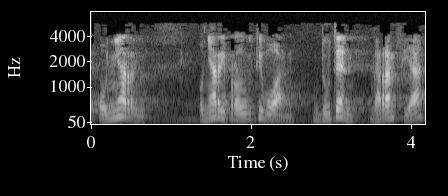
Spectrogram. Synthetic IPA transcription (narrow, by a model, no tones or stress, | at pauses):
oɲari | o̞ɲaripɾo̞ðukt̪iβ̞oan | d̪ut̪e̞ŋɡarant͡sia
